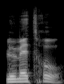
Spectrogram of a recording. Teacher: the french r is in the middle of metro so it sounds like you're clearing your throat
